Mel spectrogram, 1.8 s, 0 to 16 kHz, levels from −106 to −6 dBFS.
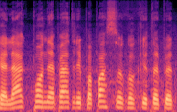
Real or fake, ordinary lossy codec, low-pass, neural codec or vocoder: fake; Opus, 24 kbps; 14.4 kHz; vocoder, 44.1 kHz, 128 mel bands every 256 samples, BigVGAN v2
